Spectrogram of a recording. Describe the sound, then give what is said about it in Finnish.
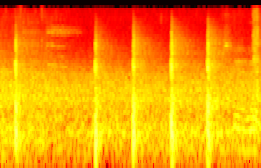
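Hammering from renovation work, six sharp blows struck at a steady, even pace, each ringing briefly over a faint outdoor background hum, with no talking, in an old workers' residential area around Kuuvuori in Turku, Finland. “tekee remontti.”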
